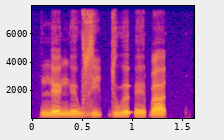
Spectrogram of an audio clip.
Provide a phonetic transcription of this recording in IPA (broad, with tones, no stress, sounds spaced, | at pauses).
n ɛ˧˩ ŋ ɛ̤˨˩ w z i˨˩ p̚ z u˨˦ ə̯ ʔ ɛ̤˨˩ ɓ a˨˩ t̚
